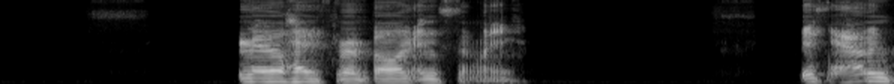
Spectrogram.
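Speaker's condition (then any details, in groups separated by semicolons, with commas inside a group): Duchenne muscular dystrophy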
